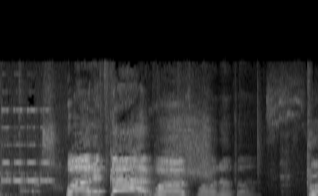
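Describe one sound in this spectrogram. A young woman sings loudly close by.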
